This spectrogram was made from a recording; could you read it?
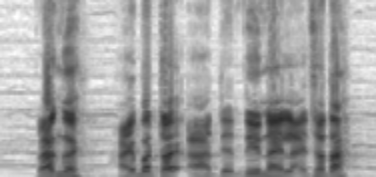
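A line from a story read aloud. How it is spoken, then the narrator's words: Shouting, trembling with anger. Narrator (Vietnamese): Gã thiếu niên áo lam giận run người quát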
